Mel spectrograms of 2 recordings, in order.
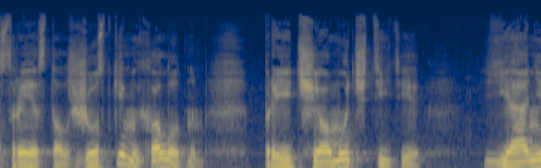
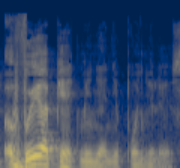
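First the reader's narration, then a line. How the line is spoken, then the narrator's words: Patient sigh. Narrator (Russian): советник терпеливо вздохнул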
